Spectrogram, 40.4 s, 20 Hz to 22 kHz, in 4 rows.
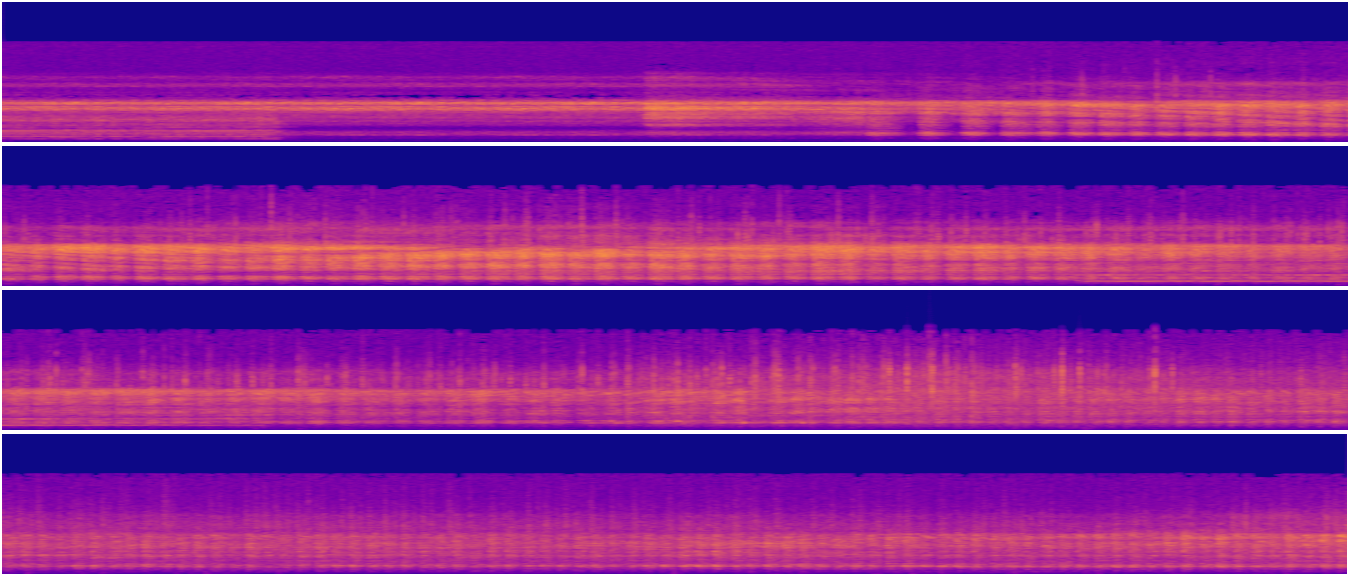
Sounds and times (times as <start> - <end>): Rattle: 4.8 - 40.3
Crackle: 10.2 - 33.1.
